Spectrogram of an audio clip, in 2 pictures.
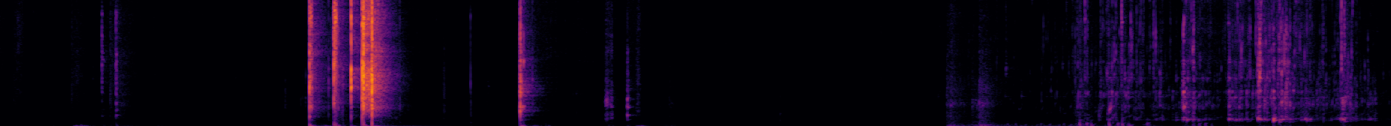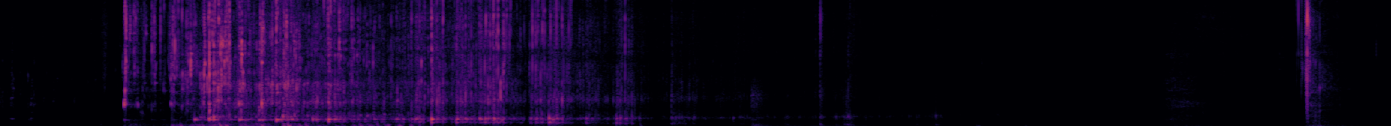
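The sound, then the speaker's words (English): A peach and cream milkshake double IPA is cracked open with one sharp snap, then after a pause poured out in a fizzy, splashing stream lasting several seconds, with a few faint clicks scattered between. “This is a peach and cream milkshake double IPA. Barrel Brothers, Craft Beer Kings. We're doing it live. Let's crack this motherfucker open.”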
